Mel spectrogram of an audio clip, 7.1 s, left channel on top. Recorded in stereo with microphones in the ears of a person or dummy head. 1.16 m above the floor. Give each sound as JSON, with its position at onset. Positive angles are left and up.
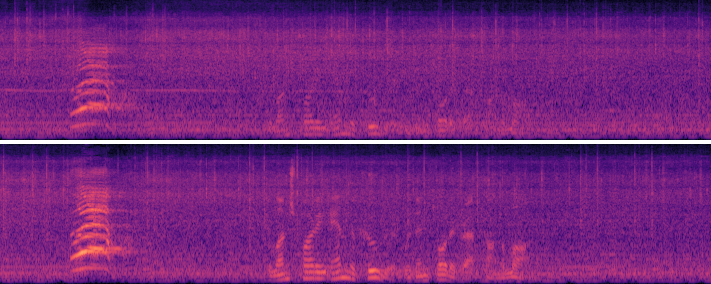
{"t": 0.7, "sound": "a scream", "side_deg": -30, "distance_m": 1.9}
{"t": 2.7, "sound": "a man speaking", "side_deg": -40, "distance_m": 0.8}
